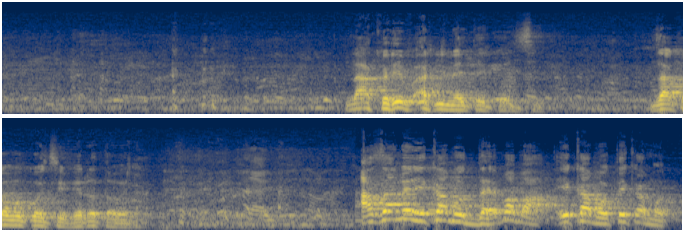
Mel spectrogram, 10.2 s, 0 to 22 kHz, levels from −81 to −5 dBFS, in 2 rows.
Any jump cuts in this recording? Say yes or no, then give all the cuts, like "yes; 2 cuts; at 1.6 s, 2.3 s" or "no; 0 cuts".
yes; 1 cut; at 7.6 s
